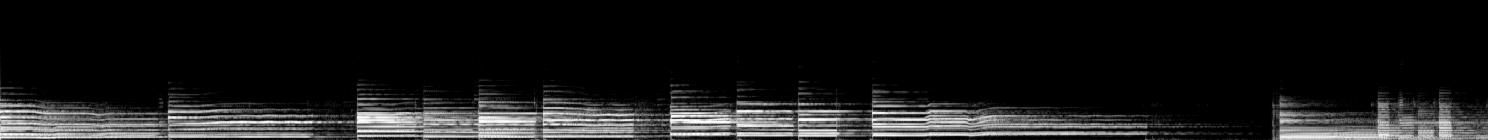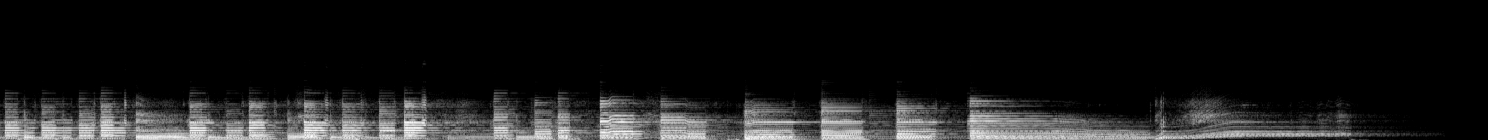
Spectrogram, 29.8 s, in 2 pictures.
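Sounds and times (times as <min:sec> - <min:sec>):
D13 steel guitar with 4.0 second plate reverb: 0:00.0 - 0:29.3.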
